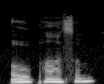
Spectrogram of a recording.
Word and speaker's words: opossum: silent or maybe isn't it supposed to be pronounced opossum it seems as though it is a bit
